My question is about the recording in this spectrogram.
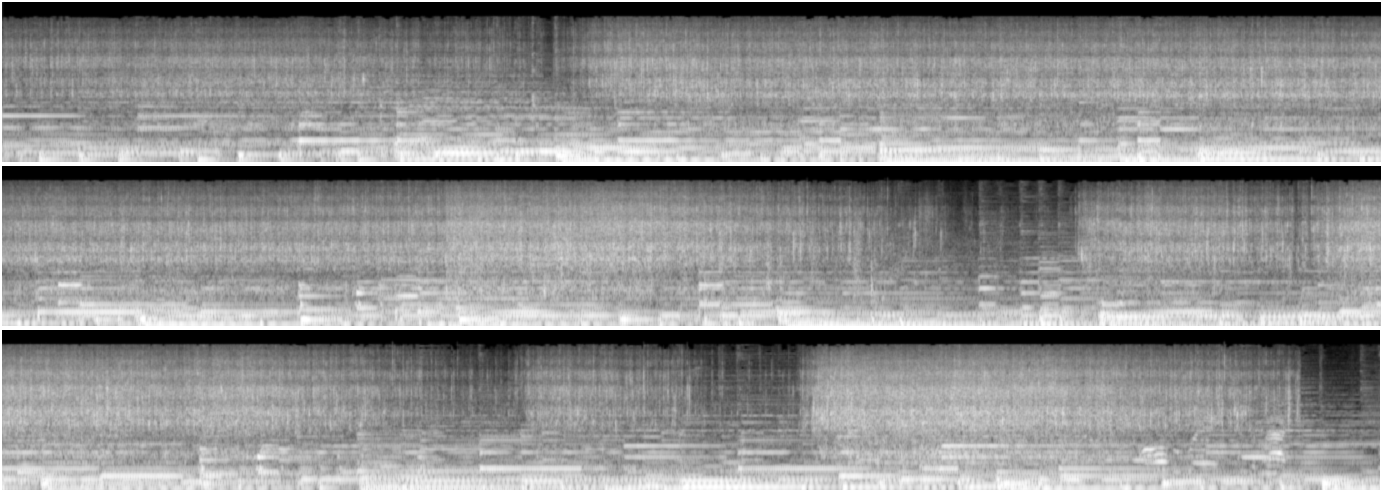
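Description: Background music with a steady, changing bass line, laid over water pouring and splashing onto the ground as a waterlogged RV underbelly is drained of leaked water. The splashing hiss runs in stretches, stopping briefly twice.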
